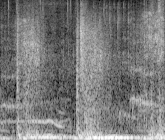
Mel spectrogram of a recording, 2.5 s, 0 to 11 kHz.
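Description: Explosions in a Minecraft-style survival game, a low rumbling boom rising near 1.1 seconds and rolling on under steady broadband noise, with a second swell toward the end.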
